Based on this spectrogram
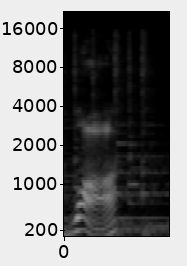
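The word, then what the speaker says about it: は: Despite being pronounced as wah, the ha particle is used.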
